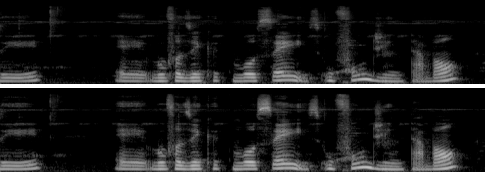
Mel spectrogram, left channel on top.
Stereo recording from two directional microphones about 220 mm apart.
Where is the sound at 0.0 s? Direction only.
15° right (ahead or behind).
